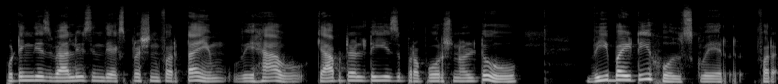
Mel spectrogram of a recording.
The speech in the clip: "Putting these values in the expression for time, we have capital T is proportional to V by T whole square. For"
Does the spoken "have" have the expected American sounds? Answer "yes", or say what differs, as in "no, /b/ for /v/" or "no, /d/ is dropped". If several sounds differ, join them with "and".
yes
